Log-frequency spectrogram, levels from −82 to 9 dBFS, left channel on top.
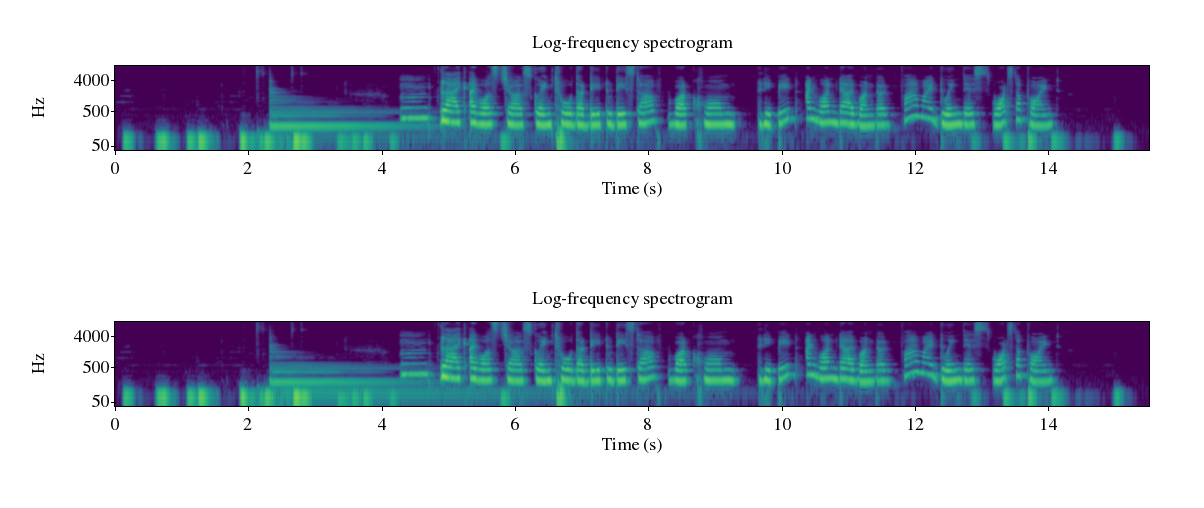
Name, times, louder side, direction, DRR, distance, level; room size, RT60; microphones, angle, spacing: sound 1, 2.3-9.1, left 2 dB, 30° left, 1.0 m, -34 dB
voice 1, 4.3-9.3 9.6-14.1, left 1 dB, 5° left, 0.6 m, -20 dB
8.6 x 4.5 x 4.6 m
head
